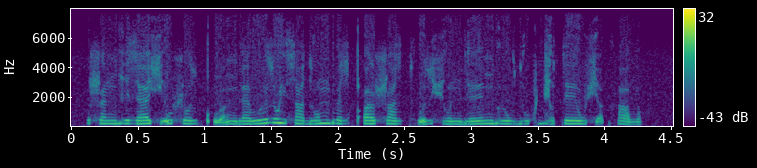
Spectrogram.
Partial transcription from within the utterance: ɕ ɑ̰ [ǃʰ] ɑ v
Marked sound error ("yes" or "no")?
yes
